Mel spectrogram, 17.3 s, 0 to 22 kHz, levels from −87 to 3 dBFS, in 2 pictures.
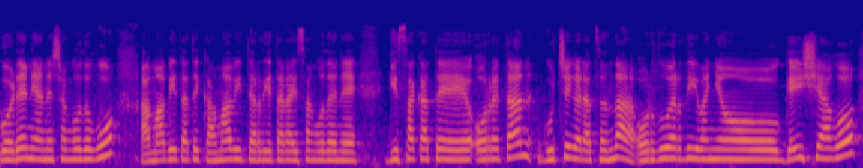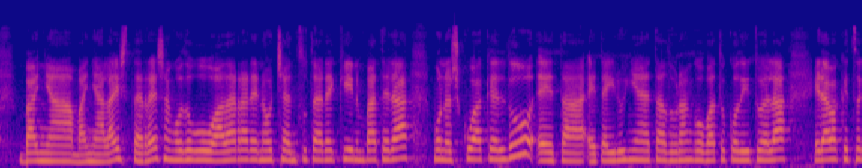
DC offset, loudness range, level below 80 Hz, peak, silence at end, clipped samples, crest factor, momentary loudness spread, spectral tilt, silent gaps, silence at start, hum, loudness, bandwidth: under 0.1%; 2 LU; -70 dBFS; -18 dBFS; 0 s; under 0.1%; 14 dB; 4 LU; -4.5 dB/octave; none; 0 s; none; -32 LUFS; 12 kHz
